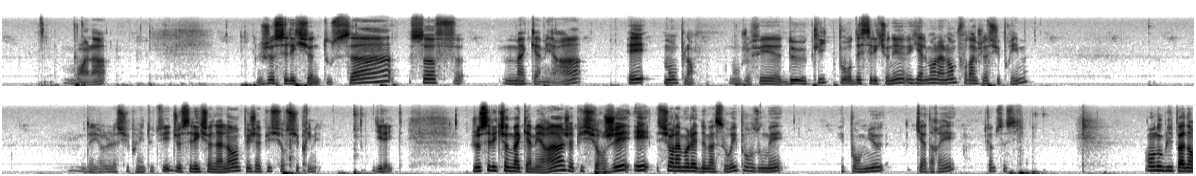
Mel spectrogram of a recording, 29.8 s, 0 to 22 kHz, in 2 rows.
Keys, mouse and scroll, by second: 1.0 KP_0, 3.1 a, 6.5 shift+right click, 7.7 right click, 8.4 right click, 12.7-14.9 shift+drag, 16.0 right click, 18.5 Delete, 19.4 click, 20.8 right click, 22.4 g, 23.4 middle click, 26.4 click, 27.7 ctrl+w, 27.9 ctrl+click, 29.4 click.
